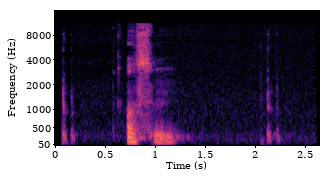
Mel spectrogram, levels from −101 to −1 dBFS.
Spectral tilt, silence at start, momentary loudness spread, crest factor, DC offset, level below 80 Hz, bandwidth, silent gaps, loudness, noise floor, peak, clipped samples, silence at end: -4.5 dB/octave; 0.1 s; 25 LU; 26 dB; under 0.1%; -76 dBFS; 11.5 kHz; none; -34 LUFS; -76 dBFS; -14 dBFS; under 0.1%; 0.5 s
